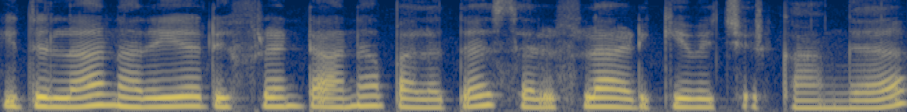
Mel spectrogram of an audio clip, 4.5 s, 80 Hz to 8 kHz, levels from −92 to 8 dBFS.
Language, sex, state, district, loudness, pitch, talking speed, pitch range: Tamil, female, Tamil Nadu, Nilgiris, -16 LUFS, 230 Hz, 90 wpm, 220-245 Hz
